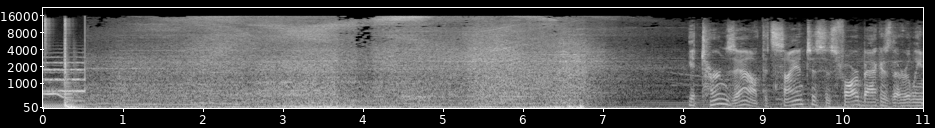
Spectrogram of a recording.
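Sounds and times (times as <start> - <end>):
deep rumbling drone with hiss: 0.6 - 11.0.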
